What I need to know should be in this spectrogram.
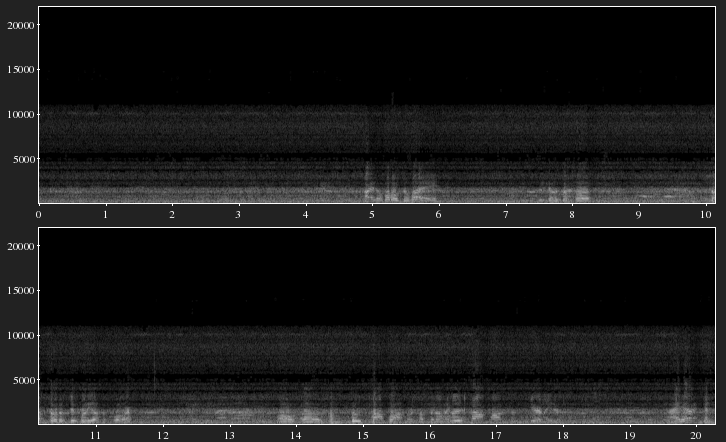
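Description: Music plays through a small stereo speaker.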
